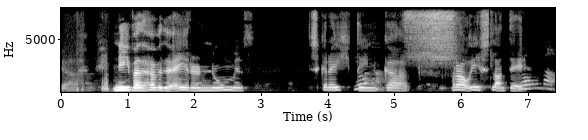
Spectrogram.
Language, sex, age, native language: Icelandic, female, 12, Icelandic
